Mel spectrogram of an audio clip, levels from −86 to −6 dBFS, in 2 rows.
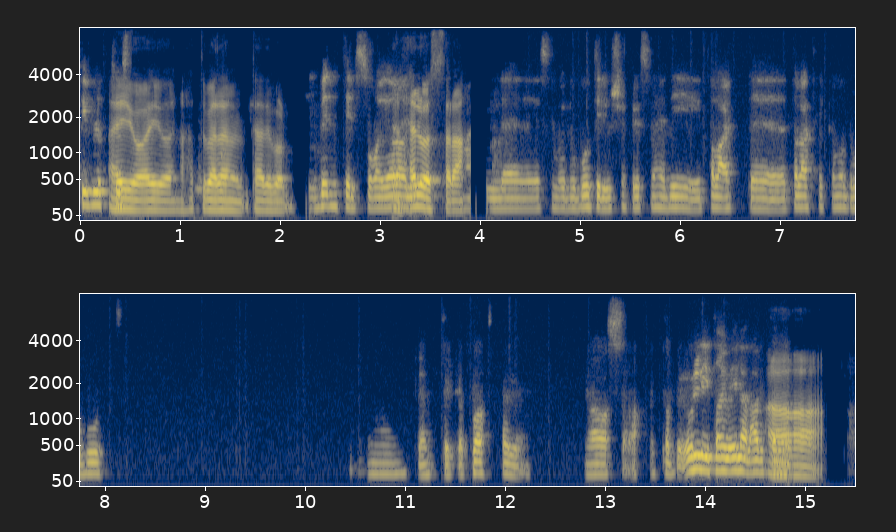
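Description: Speech suppressed in double talk from 0.55 to 1.63 s, then 2.06 to 2.35 s and 3.39 to 4.13 s: the voice sinks by as much as about 40 dB or drops out in pieces, likely because an echo canceller, hearing both sides at once, turned everything down.

Echo leak at 4.12 to 4.21 s: a faint scrap of the voice returns 241 ms late, about 30 dB under the speech, likely loudspeaker pickup the echo canceller failed to remove.

Speech suppressed in double talk again from 14.87 to 15.25 s, with the same deep dip.

Echo leak from 15.43 s to the end: the same quiet delayed copy, 241 ms behind the voice.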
